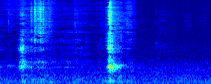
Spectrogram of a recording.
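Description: Faint crunch and rustle of coarse sand and leaves as a begonia leaf cutting is worked into a sand-filled metal bowl: two short soft sounds, the sharper one about a second in.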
